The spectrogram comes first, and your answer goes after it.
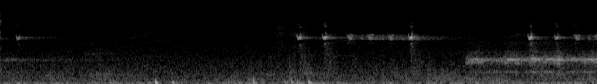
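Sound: wild bird call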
